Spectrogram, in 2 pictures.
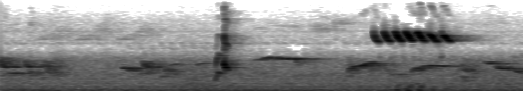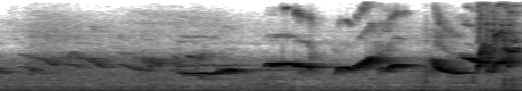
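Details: A Sunda bush warbler, called tledekan gunung, in a training and lure recording: thin high twittering, a short very high trill, then a lively run of rising and falling chirps toward the close.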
